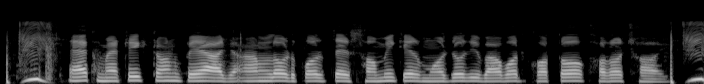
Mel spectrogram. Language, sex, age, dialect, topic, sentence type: Bengali, male, 18-24, Jharkhandi, agriculture, question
